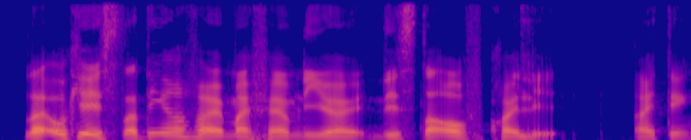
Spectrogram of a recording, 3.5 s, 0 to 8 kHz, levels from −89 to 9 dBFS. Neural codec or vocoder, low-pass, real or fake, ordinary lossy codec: none; none; real; none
